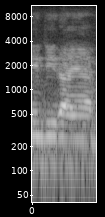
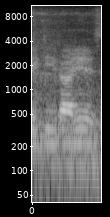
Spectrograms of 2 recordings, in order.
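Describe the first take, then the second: First: Said in the usual way. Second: Newfoundland "Indeed I is", first word shortened to "deed"; Newfoundland dialect. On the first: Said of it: "you might say". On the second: Shown as a demonstration. Teaching visitors the local answer, Newfoundland dialect. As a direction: say "Indeed I is" as a clipped Newfoundland "'deed I is". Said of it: "but in Newfoundland, we say".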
